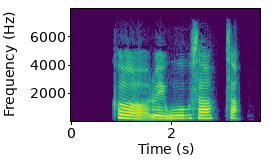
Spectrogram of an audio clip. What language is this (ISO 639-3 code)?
zho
